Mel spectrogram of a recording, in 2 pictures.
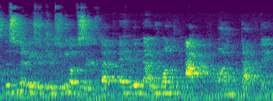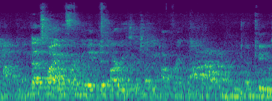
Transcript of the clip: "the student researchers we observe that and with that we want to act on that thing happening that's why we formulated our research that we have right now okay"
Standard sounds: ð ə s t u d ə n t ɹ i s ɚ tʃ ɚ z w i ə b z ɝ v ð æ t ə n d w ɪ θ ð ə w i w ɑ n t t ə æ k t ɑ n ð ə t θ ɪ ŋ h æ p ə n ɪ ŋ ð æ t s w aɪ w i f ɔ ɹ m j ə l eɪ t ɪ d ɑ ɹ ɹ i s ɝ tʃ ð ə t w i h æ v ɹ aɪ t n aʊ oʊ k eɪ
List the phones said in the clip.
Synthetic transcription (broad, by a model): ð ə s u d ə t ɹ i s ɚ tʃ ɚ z w i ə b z ɝ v ð æ t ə n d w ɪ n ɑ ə w i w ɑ n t t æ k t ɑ n ð ə t θ ɪ ŋ h æ p ə n ɪ ŋ ð æ t s w aɪ w i f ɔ ɹ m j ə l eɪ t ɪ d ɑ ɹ ɹ i s ɝ tʃ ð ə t w i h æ p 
